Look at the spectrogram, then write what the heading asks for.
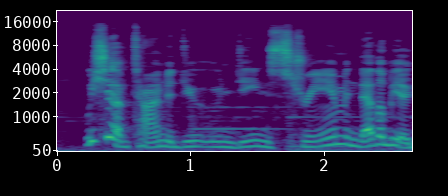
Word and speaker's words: Undine: in moral probably when Dean's an interesting name undyne is another way to pronounce it I mean this is if you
